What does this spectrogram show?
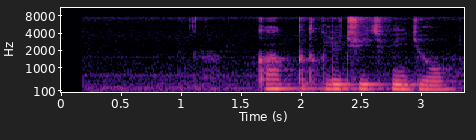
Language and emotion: Russian, neutral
